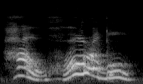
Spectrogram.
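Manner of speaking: loud disgusted exclamation. Acted.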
